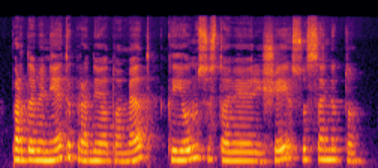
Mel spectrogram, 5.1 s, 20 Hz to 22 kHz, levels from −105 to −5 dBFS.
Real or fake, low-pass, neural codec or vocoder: real; 14.4 kHz; none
